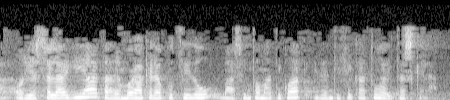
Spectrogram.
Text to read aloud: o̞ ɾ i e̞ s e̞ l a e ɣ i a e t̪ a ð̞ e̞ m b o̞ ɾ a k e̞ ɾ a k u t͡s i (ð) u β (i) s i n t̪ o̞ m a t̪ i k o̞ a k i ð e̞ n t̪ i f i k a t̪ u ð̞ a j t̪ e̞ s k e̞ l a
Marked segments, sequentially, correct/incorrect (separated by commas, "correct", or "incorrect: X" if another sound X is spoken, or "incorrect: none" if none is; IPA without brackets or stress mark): correct, incorrect: a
